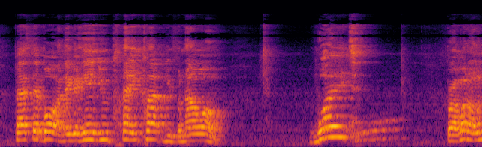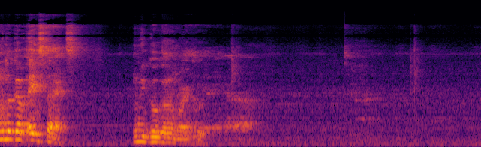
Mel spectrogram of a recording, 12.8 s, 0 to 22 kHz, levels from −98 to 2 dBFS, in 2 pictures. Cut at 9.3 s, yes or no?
no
